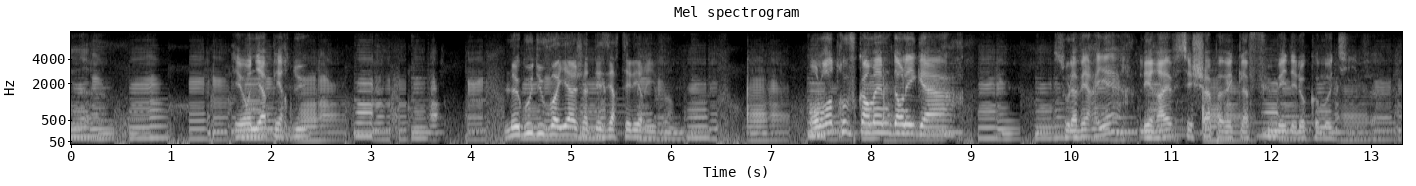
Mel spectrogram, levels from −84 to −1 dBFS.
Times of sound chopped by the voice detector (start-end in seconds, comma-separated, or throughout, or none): 0.44-1.61, 2.75-4.34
